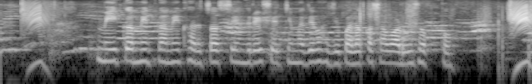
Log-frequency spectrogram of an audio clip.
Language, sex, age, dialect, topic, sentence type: Marathi, female, 31-35, Standard Marathi, agriculture, question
